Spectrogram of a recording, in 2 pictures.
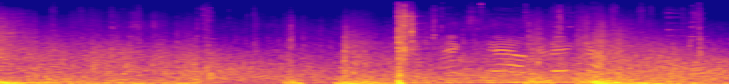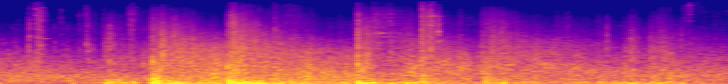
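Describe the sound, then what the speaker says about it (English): Rapid bursts of gunfire and heavy blasts from a teammate, tank shells among them, in a combat video game, loud and dense over a constant game din. "someone's shooting at me, but it's a teammate"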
